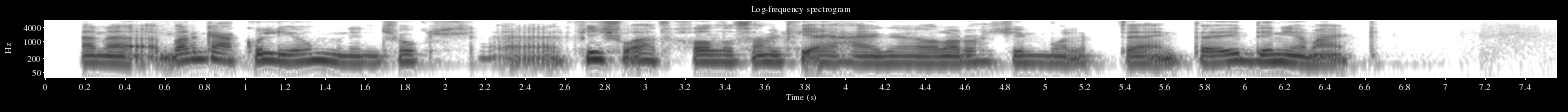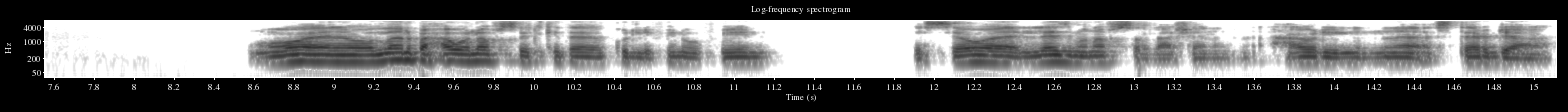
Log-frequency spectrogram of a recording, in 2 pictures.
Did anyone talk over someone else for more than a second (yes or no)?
no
